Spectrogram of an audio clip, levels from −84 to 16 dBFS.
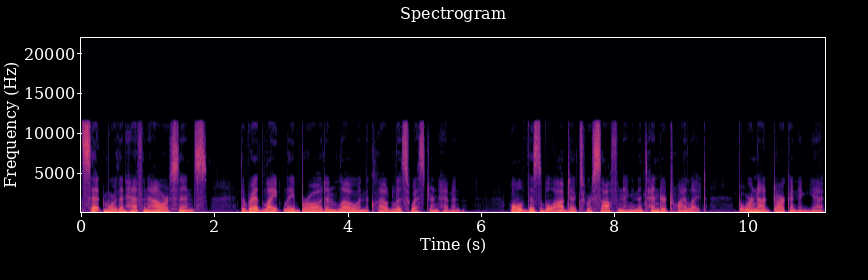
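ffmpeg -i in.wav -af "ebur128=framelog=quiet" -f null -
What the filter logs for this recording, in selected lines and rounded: Integrated loudness:
  I:         -21.4 LUFS
  Threshold: -31.9 LUFS
Loudness range:
  LRA:         2.6 LU
  Threshold: -42.0 LUFS
  LRA low:   -23.3 LUFS
  LRA high:  -20.8 LUFS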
